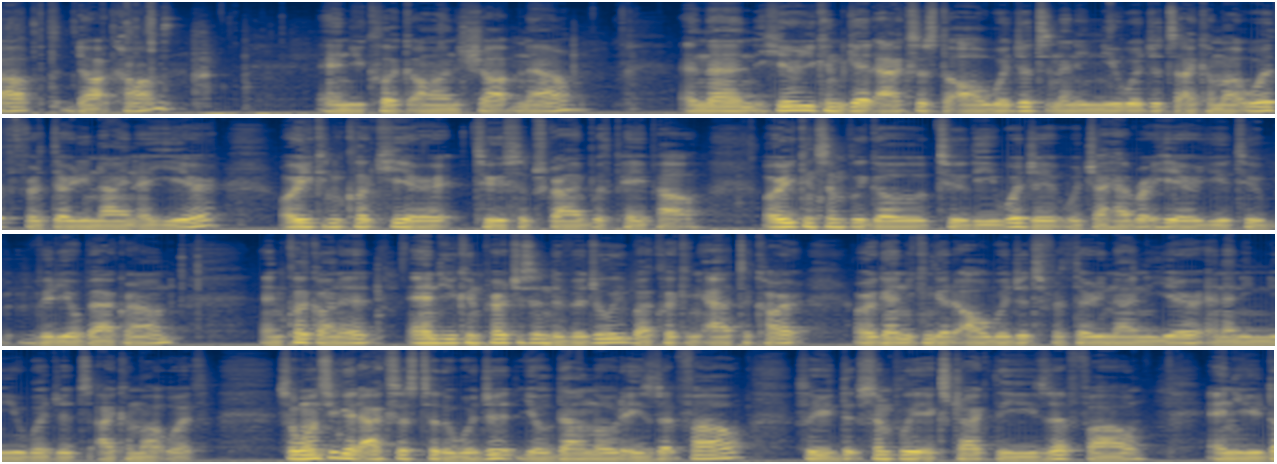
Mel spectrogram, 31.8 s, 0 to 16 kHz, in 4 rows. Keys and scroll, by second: 0.0-0.7 typing.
